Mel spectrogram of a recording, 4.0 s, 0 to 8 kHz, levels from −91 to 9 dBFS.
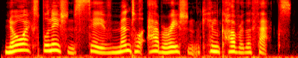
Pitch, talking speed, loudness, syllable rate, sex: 230 Hz, 135 wpm, -17 LUFS, 4.6 syllables/s, female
